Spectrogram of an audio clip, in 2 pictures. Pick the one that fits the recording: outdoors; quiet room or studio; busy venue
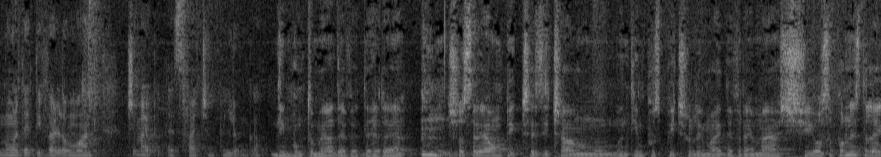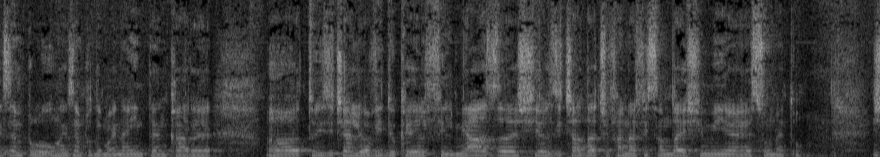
busy venue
